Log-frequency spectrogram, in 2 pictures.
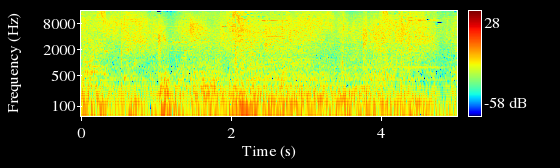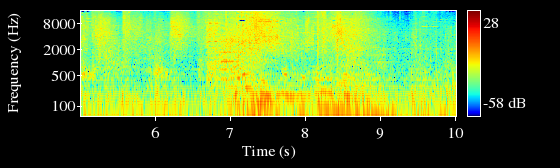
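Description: Game combat effects crash and zap in quick bursts.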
